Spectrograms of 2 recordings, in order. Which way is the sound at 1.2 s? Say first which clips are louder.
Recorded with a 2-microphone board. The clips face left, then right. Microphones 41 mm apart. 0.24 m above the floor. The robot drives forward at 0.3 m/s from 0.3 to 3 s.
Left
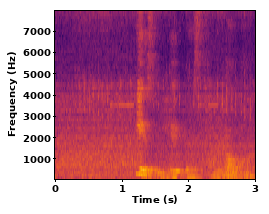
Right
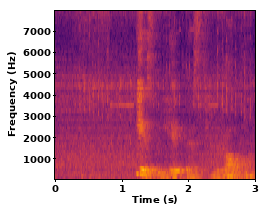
Left 2 dB; 25° left (ahead or behind).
